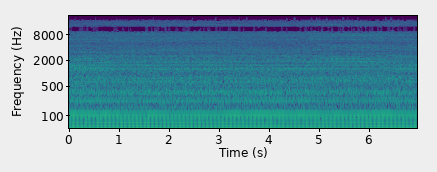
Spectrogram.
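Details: 2004 Toyota Corolla after replacing the belt tensioner assembly: steady, even idle with a smooth low hum and no growl; the former cold, in-gear growl is gone, and the owner believes the old tensioner was the cause.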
